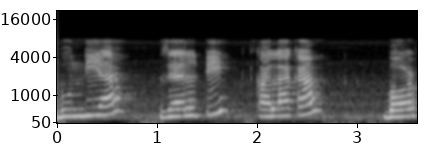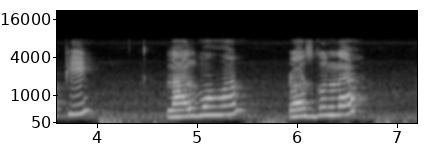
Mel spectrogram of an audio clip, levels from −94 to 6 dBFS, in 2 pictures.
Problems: constant background noise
